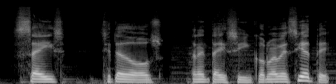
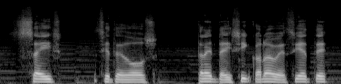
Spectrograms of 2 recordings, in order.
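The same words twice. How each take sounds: The two takes are said the same way.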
